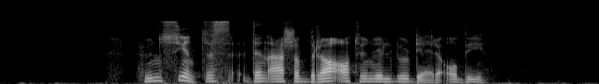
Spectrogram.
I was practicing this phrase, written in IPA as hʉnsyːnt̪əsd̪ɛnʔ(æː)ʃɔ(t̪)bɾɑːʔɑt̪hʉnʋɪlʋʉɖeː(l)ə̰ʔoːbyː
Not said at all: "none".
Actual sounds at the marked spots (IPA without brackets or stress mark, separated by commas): æː, none, ɾ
